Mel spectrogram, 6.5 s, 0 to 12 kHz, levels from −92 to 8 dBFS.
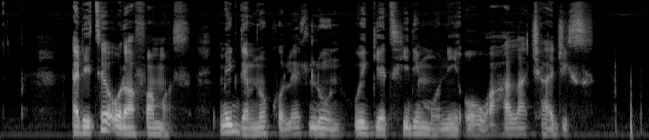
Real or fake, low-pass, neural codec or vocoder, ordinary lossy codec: real; none; none; none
